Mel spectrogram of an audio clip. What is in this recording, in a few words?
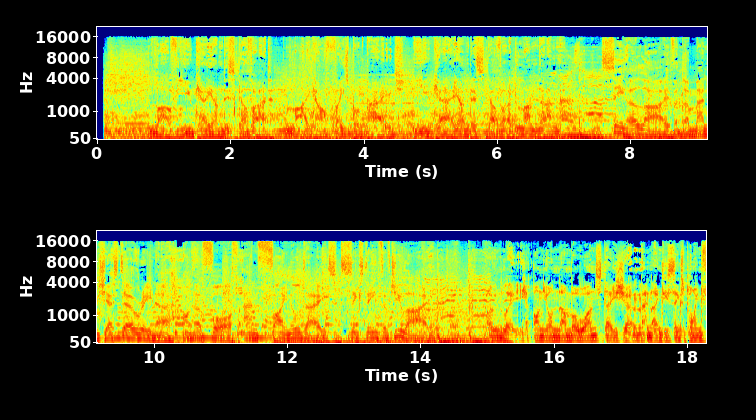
imaging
